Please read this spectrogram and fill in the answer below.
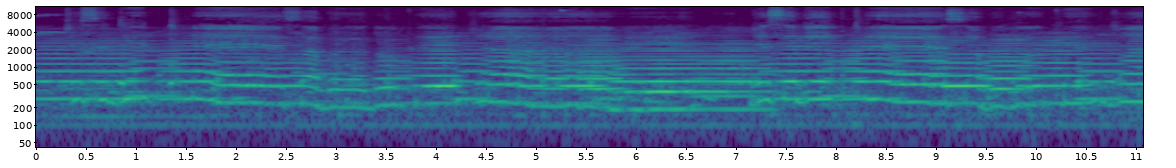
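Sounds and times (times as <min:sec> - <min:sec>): woman chanting melodically: 0:00.0 - 0:11.0.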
